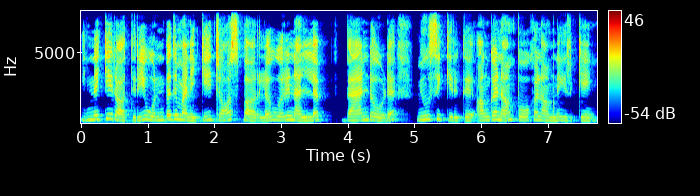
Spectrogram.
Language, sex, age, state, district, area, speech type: Tamil, female, 18-30, Tamil Nadu, Ariyalur, rural, read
